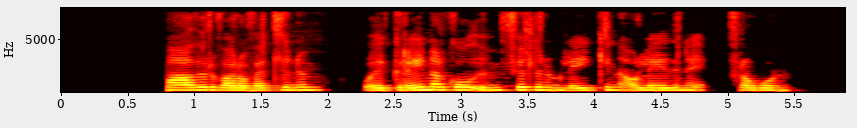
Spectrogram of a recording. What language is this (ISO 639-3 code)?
isl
